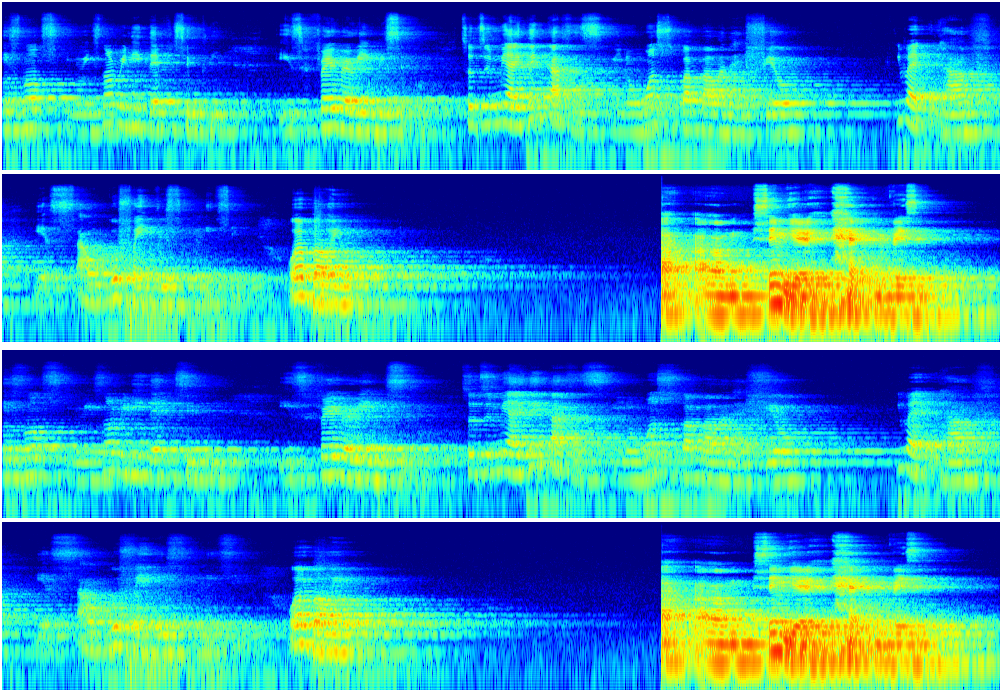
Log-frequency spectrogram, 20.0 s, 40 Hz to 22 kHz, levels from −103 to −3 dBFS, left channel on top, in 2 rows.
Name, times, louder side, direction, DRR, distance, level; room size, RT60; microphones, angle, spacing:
voice 1, 0.0-2.2 2.8-4.2 4.6-7.9 8.9-9.9 10.3-12.4 12.8-13.5, left 2 dB, 50° left, 1 dB, 1.3 m, -40 dB
voice 2, 16.6-19.3, left 1 dB, 25° left, 5 dB, 0.7 m, -24 dB
8.1 x 7.4 x 5.7 m, 3.0 s
head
